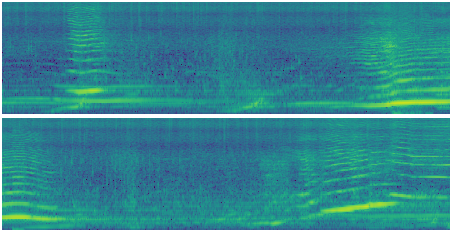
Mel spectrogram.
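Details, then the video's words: Humpback whale song from a male, part of a full-length song whose phrases change yearly: a short upward cry, a brief swoop, then a loud arching moan at three seconds and another rising wail near six seconds. "Whale song - full length humpback whale song"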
